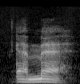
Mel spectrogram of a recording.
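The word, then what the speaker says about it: ἐμέ: The singular accusative is the same word that we have in English, the word me, but we're going to pronounce it in Greek, me, me, or the longer form, eme.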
